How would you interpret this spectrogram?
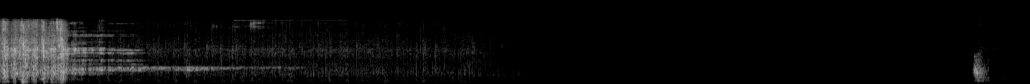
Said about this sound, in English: we'll put the lime over the ice right now.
